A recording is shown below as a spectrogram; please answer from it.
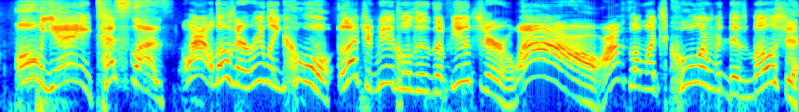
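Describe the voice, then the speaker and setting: In a put-on character voice at an extremely high pitch, the speaker barely pauses at all. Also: moderate pace. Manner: mocking, silly, exaggerated cheer.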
